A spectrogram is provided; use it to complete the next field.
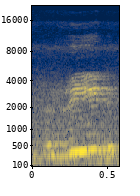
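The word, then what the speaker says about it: read: रीड रेड रेड रेड बट the spelling is same.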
